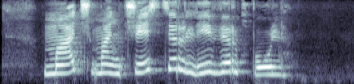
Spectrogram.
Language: Russian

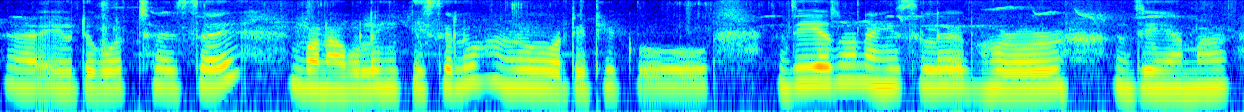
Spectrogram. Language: Assamese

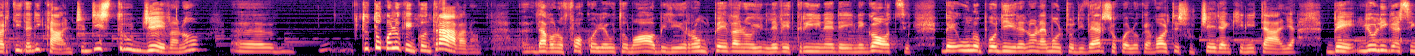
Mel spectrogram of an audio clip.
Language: Italian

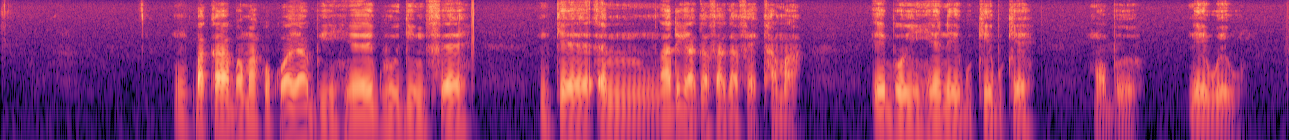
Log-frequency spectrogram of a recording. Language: Igbo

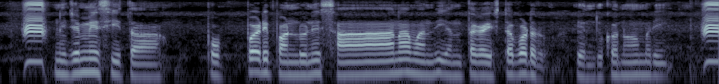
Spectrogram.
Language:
Telugu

